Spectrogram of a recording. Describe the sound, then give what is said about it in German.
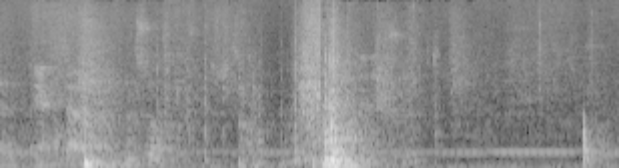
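A heavy wooden coffin lid is placed on and closed over a person lying in the coffin: two dull thuds a couple of seconds apart, followed by a faint knock near the end. “Manche stimmen sogar zu, dass der Deckel draufgelegt wird.”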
